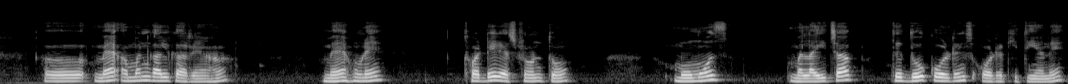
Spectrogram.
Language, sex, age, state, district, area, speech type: Punjabi, male, 30-45, Punjab, Mohali, urban, spontaneous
